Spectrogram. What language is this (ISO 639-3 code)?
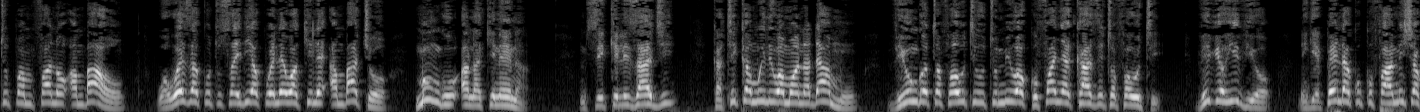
swa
